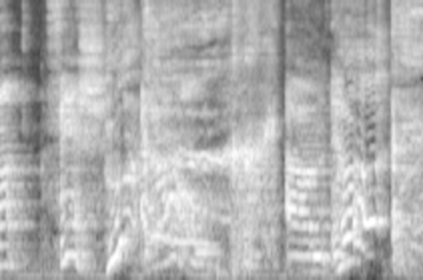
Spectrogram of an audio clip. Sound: gagging

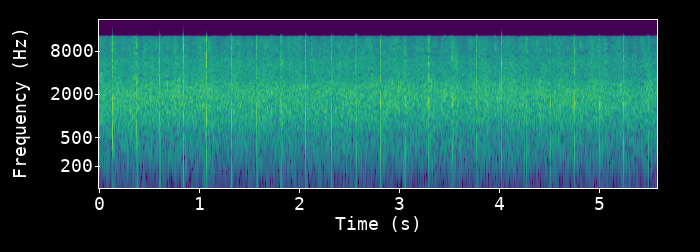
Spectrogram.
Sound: applause

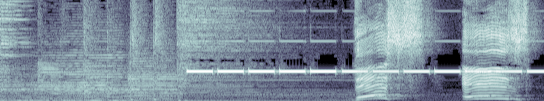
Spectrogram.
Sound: dramatic music; smoke detector blaring; talking loudly

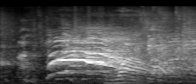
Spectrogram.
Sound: grunting

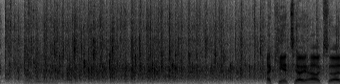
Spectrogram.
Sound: applause

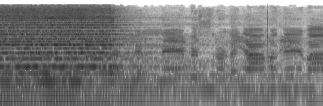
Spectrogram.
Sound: chanting

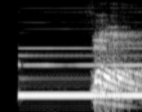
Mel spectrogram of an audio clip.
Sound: loud beeping

